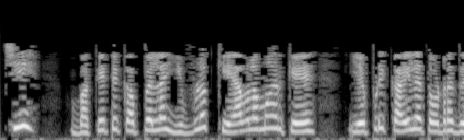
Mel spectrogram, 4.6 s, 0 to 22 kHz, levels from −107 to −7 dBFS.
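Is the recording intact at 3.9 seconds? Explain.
No. At 3.90 s, pre-echo: the codec spread quantisation noise across a whole block, so about 14 ms of hiss precedes a sharp onset and softens its attack. Throughout, likely MP3 compression at a very low bitrate, around 16 kbps, removes everything above 6 kHz and leaves the speech watery, swirly and dull.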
